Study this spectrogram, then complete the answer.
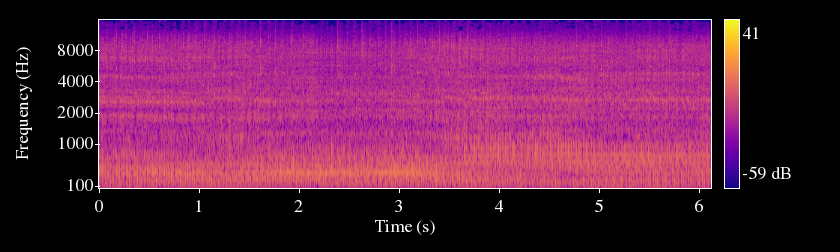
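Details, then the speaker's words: Homelite Super XL Automatic chainsaw, one check valve replaced with new O-ring (another still suspect): steady, even high-revving two-stroke buzz with no misses, surges or rattles; runs good, automatic oiler works. "so runs good automatic oiler works good"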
